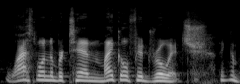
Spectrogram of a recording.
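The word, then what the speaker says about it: Fiedrowicz: be actually uh last one number 10 Michael fedro I think I'm pronouncing that the right way fedro f i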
